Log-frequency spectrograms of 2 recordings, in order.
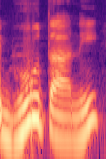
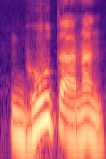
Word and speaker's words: ভূতানাং: ইয়া নিশা এরপর সর্ব ভূতানাং কেন ভুতানাং কারণ এখানে ভ আছে এবং দীর্ঘকার আছে তাহলে এটা আমাদেরকে উচ্চারণটা একটু চাপ দিতে হবে মানে ভুতানাং উচ্চারণটা এভাবে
